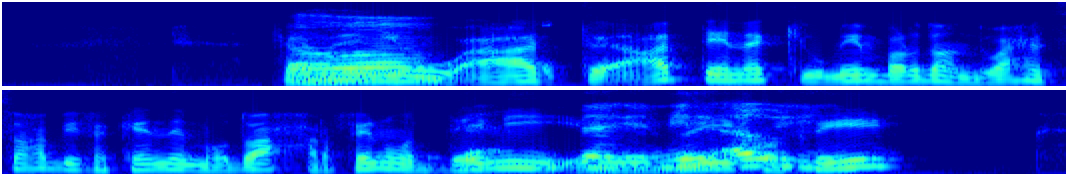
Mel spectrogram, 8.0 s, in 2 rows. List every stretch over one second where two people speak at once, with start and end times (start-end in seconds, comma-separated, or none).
5.7-7.2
